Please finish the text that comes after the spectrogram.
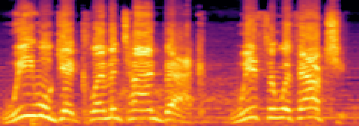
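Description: An actor playing a hard-headed, pragmatic survivor in a zombie video game, blunt and insistent. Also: male voice, extremely high pitch, sing-song, normal speed, sharp tone, soft background music, exaggerated voice. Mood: angry, insistent. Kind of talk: dramatic video game acting.

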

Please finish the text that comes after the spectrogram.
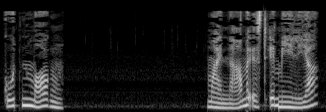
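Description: A woman voicing a young exam candidate in a scripted role-play, speaking in slow, careful sentences. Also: fairly low pitch, mellow, no echo. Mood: earnest. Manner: slow, careful learner's German.

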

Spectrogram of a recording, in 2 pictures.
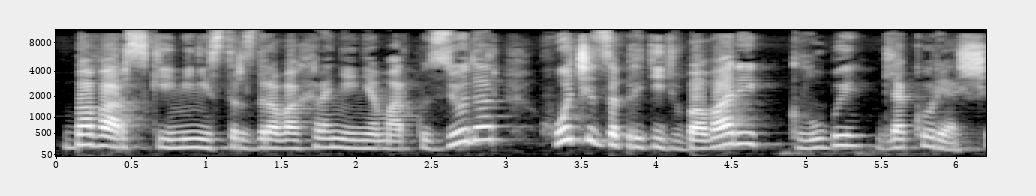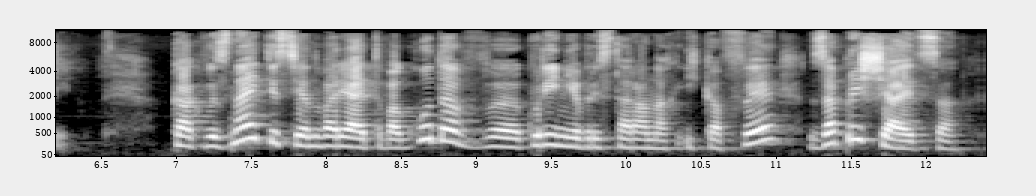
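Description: A woman's voice: medium pitch, warm tone. A woman in her thirties reading scripted news in a formal manner as a presenter in a studio. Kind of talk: scripted newsreading. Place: indoor studio.

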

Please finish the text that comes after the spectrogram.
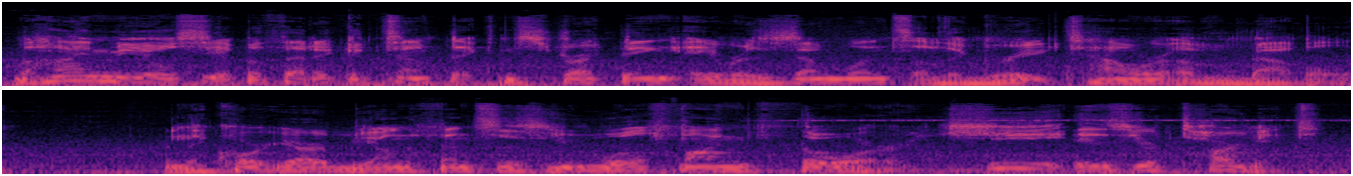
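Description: A man voicing a cold, dismissive robot contract broker with a deadpan manner in a game. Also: medium pitch, normal speed, natural voice. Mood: stern. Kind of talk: animated game cutscene acting. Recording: clear noise behind the voice.

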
